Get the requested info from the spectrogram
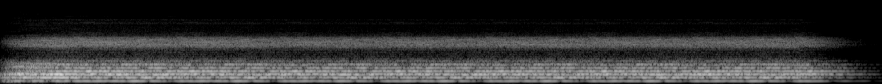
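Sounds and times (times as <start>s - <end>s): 
male chorus singing on D sharp: 0.0s - 8.8s.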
